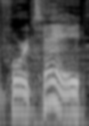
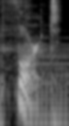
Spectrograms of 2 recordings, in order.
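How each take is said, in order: First: It is two syllables ending in an ay sound. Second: It is one syllable ending in a t sound. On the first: It sounds common and casual. "casual pronunciation" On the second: It sounds formal and etymologically correct. "the rare classical pronunciation"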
